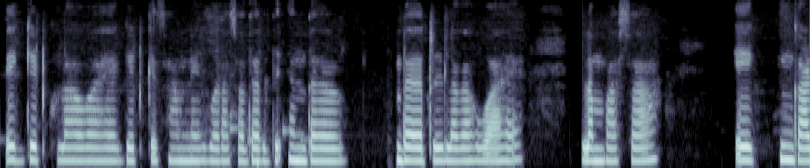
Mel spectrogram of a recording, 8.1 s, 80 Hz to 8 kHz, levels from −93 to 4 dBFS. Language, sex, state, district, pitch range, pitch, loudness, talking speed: Hindi, female, Chhattisgarh, Raigarh, 220-230 Hz, 225 Hz, -18 LUFS, 155 wpm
